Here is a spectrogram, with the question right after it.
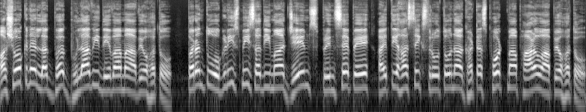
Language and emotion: Gujarati, neutral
